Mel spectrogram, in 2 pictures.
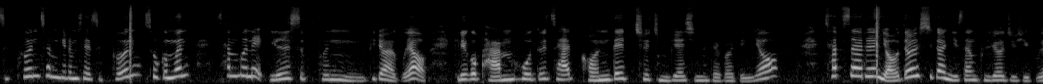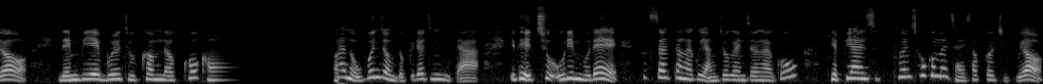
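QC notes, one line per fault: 1.28–1.33 s and 8.69–8.84 s, wireless microphone noise hit: two brief swishes of static, the second and longer lasting about 0.14 s. The radio link from an analogue FM microphone momentarily faded as reflected paths cancelled, so receiver hiss rose over the speech. Unlike a network glitch, nothing is repeated or removed: the speech carries on underneath while noise sits on top, over the steady room noise about 25 dB down.
12.53–13.83 s, long network dropout: the sound stretches into a fading buzz that decays to near silence for roughly 0.87 s before speech resumes, with about a second of material simply gone. This is likely a stall in packet arrival, with the receiver filling about 1.28 s in total and the delay shifting by around a fifth of a second. It differs from a wireless hit because nothing audible is masked: the speech is absent, replaced by fill and silence.
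14.36–14.70 s and 15.78–17.67 s, jitter buffer speed-up: the speech runs about 10 to 11 percent fast at unchanged pitch, sounding hurried rather than chipmunk-like. After the dropout the buffer held surplus audio, so the receiver trimmed short pitch-period slices in quick succession, roughly 50 ms in the first stretch and about 200 ms in the second. The pitch stays steady, which tells it apart from a resampling or clock-rate error, and no gap is heard.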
